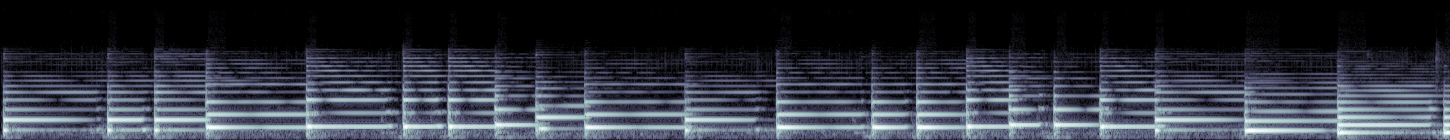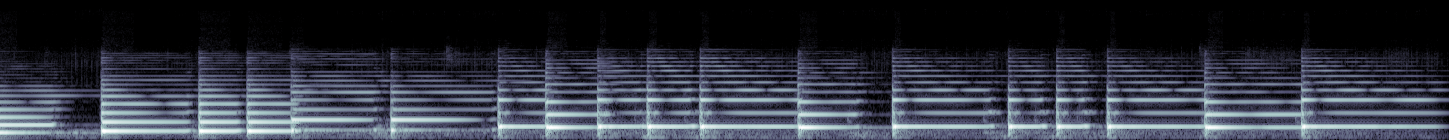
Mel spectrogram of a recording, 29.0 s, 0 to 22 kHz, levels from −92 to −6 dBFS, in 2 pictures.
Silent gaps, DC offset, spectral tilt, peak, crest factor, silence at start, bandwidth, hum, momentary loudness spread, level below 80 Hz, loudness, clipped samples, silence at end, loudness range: none; under 0.1%; -9.5 dB/octave; 0 dBFS; 16 dB; 0 s; 4.8 kHz; none; 13 LU; -58 dBFS; -18 LUFS; under 0.1%; 0.05 s; 4 LU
